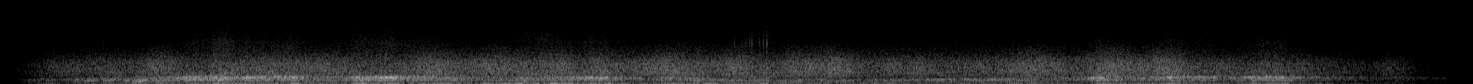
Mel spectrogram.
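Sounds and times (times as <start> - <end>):
cold wind gusts whistling: 0.2 - 14.3.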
